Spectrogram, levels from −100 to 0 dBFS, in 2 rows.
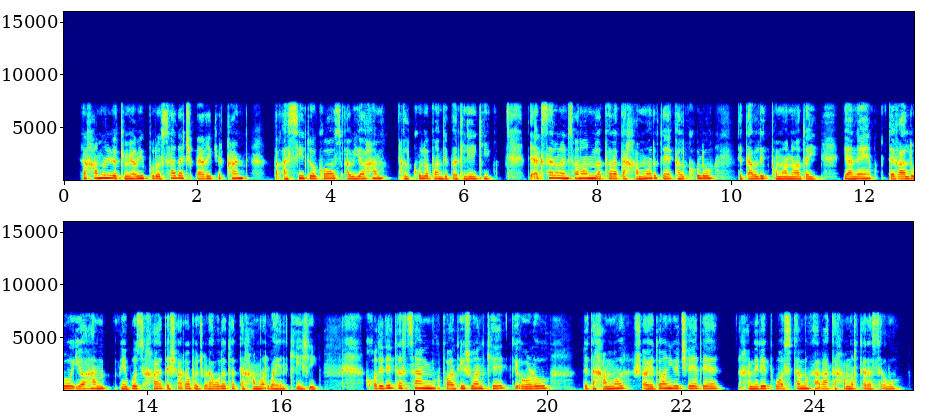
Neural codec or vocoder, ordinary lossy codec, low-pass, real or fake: codec, 16 kHz, 4 kbps, FreqCodec, larger model; none; 7.2 kHz; fake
